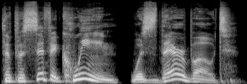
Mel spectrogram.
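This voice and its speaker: Woman as a storybook boy, earnest, observant, slightly raspy, wildly swooping pitch. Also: sing-song, slow, a bit bright, dry recording, clean studio sound, heavily acted. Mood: earnest, urgent. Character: observant, level-headed young boy.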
